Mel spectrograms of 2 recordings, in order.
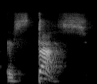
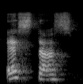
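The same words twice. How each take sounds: First: The stress is on the second syllable. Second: The stress is on the first syllable. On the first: It means you are. "you are" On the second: It means these. "when you punch the e part, estas means these"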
